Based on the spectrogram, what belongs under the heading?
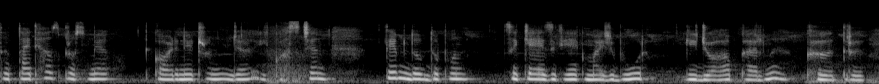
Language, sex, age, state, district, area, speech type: Kashmiri, female, 30-45, Jammu and Kashmir, Shopian, urban, spontaneous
